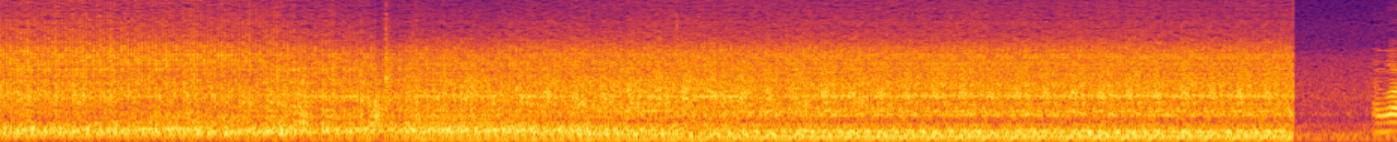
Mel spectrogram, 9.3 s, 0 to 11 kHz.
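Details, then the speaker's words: 1996 Ford F-350 7.3L Powerstroke diesel, test start after the electronic fuel conversion replacing the stock mechanical lift pump; steady, smooth idle clatter with no misses; no leaks, normal idle. "we're test starting our 96 f-350 7.3 liter Powerstroke diesel after electronic fuel conversion"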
